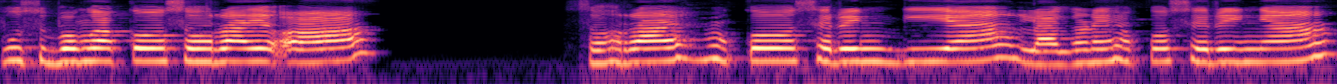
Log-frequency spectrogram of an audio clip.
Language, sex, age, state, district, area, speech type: Santali, female, 45-60, Jharkhand, Bokaro, rural, spontaneous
